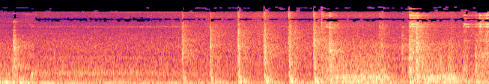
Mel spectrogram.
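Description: Band sawmill machinery with a steady low hum, then a quick run of sharp knocks, about three a second, starting about two and a half seconds in, followed by louder rattling noise.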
